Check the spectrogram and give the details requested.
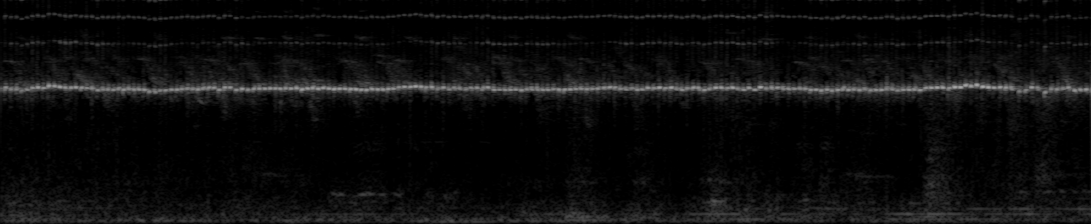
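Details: Canary song used for training canaries to sing: one long, unbroken, very rapid trill held at a steady high pitch throughout, loud and mechanical, like a continuous rolling buzz.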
